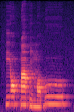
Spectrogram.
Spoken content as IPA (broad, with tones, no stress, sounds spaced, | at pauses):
j ɔ˦˨ k͡p ã˦ p i˨ m ɔ˨ ɓ uː˦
